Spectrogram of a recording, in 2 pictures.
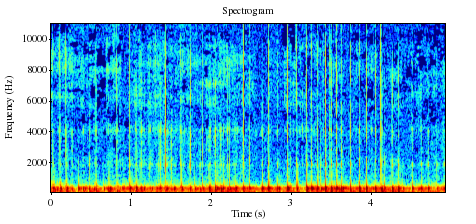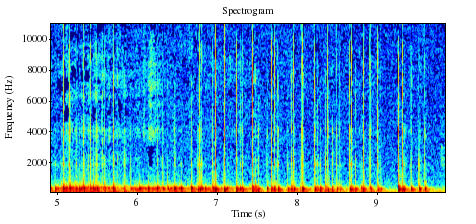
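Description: Long nails tap and scratch the embossed woven sides of a hollow, empty red textured plastic cup sitting over the mic. A dense run of quick, dry clicks sits on a steady hollow resonance around 340 Hz, each tap dying away almost instantly with bright scratchy edges. The taps thin out briefly near the end before a final few resume.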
